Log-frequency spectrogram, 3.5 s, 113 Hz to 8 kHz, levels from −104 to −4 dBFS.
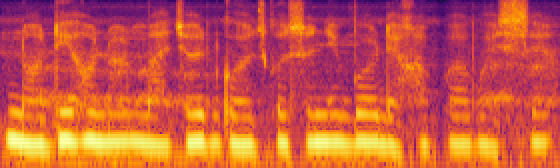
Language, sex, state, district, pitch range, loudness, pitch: Assamese, female, Assam, Kamrup Metropolitan, 210-220 Hz, -17 LUFS, 220 Hz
